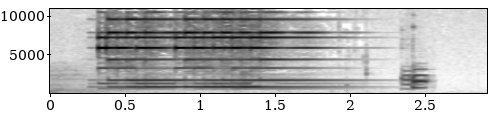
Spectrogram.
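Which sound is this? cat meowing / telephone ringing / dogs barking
telephone ringing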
